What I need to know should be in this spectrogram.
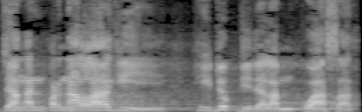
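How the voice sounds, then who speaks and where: An earnest pastor speaks in a firm, exhorting manner, as a preacher plays him. His voice is high and bright and carries a long church reverb. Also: normal speed. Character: earnest middle-aged male pastor, firm. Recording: echoey church hall.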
